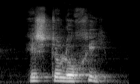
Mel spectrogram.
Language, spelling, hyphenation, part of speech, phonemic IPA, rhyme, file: Dutch, histologie, his‧to‧lo‧gie, noun, /ˌɦɪs.toː.loːˈɣi/, -i, Nl-histologie.ogg
- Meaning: histology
